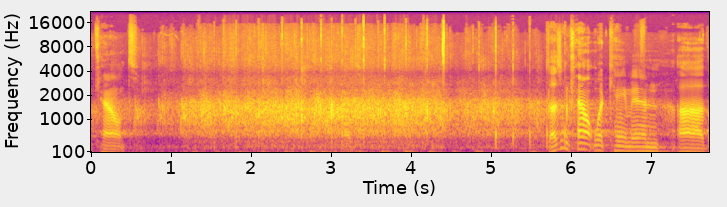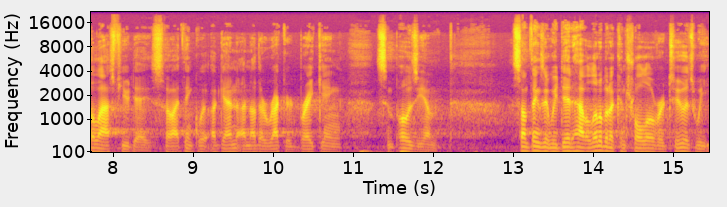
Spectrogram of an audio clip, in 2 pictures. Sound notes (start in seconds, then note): 0.0 applause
